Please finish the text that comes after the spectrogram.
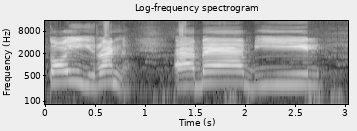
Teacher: نون کی آواز کو پوری طرح ظاہر کر کے جلدی پڑھیں گے۔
